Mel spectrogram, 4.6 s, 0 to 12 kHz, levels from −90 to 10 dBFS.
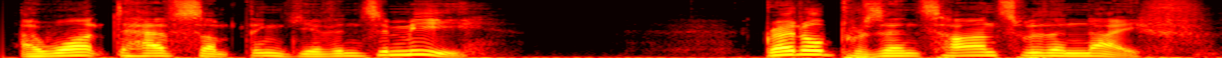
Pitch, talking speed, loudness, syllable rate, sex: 155 Hz, 185 wpm, -18 LUFS, 5.8 syllables/s, male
